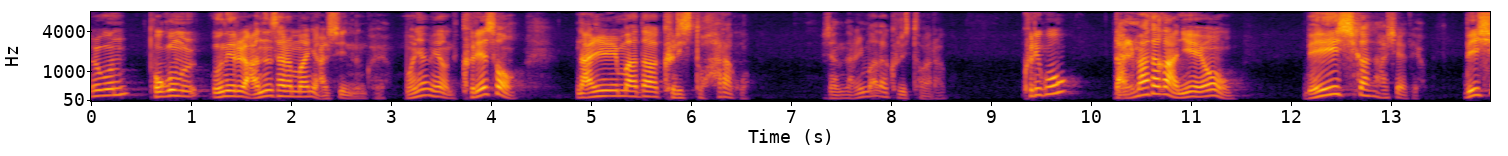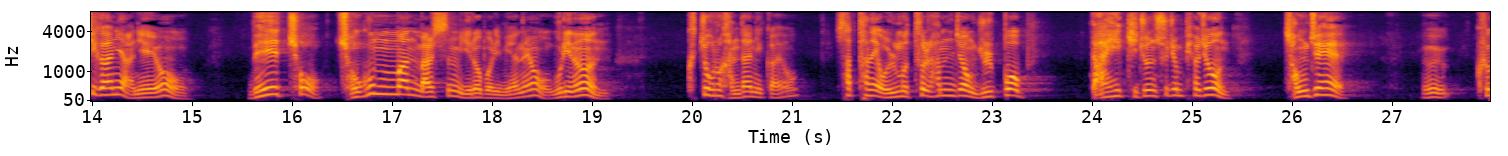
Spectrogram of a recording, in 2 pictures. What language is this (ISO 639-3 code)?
kor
